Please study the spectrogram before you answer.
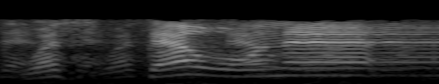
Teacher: تأتي الغين مفخمة بين المرققين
